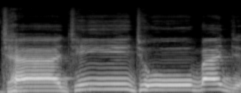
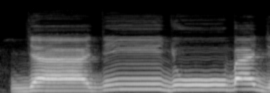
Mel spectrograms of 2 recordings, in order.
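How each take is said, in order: First: "jaji jubaj" chanted with a puff of air on each j, toward ch. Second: "Jaji jubaj" chanted with tight, voiced j sounds and no puff; J without air. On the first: Teacher shows students the mistake, "jaji jubaj" with aspirated j. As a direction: let breath escape on every j in "jaji jubaj". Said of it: "Nah, ada angin itu". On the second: Teacher repeats the correct reading, "Jaji jubaj" with airless j. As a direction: keep every j in "Jaji jubaj" airless, vowels drawn out. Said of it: "Tidak ada angin". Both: Shown as a demonstration.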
